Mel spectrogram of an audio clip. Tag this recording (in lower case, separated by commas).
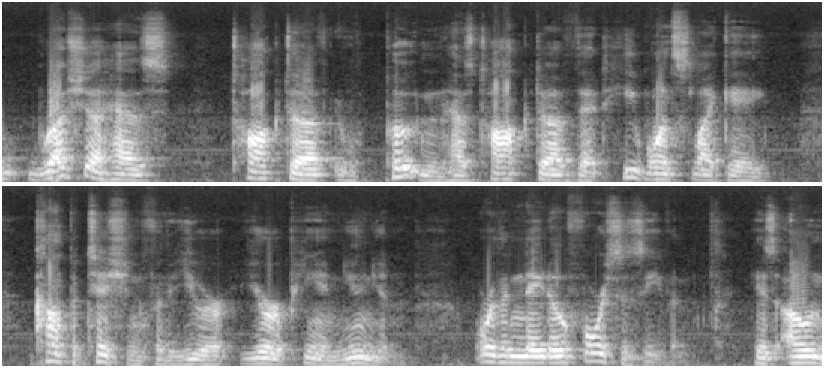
speech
